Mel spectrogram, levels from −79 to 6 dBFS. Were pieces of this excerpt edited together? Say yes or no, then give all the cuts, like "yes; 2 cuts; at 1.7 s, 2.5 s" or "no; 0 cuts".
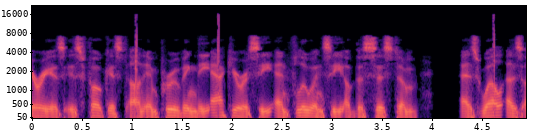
no; 0 cuts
